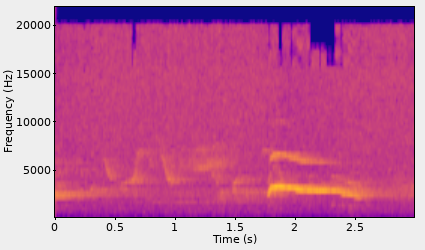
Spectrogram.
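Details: Common buzzard giving a single loud, down-slurred mewing whistle that falls and fades, preceded by faint, thin chirps from other small birds in an open outdoor setting.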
